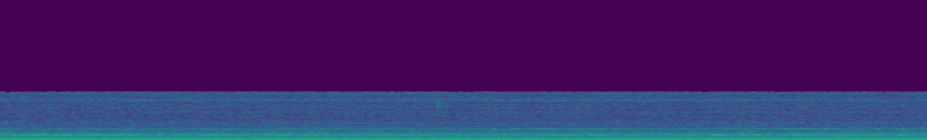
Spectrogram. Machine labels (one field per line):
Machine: pump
